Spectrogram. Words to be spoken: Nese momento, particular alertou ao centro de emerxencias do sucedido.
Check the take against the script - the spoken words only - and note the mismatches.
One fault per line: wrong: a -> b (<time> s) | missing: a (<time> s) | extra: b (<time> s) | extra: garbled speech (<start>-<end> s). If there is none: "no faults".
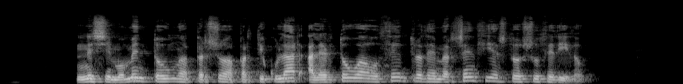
extra: unha persoa (1.7 s)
